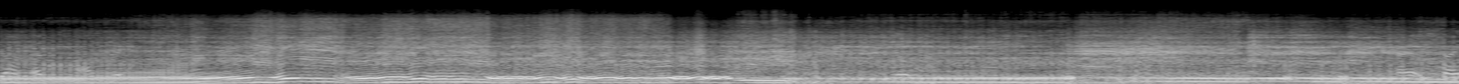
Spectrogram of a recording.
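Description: A Yamaha Blaster ATV engine climbs a hill, its loud revving pitch rising and falling through gear changes, near and continuous, with a person talking over it at times.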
